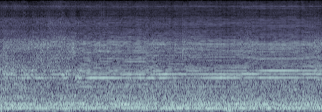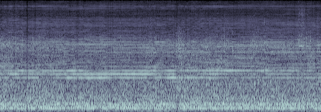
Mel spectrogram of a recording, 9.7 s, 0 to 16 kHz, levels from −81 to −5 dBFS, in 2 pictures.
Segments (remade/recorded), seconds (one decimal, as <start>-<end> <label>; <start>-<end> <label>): 0.0-1.2 remade; 1.2-9.6 recorded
